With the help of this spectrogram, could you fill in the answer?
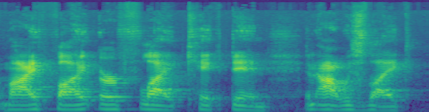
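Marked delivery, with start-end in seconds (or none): none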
